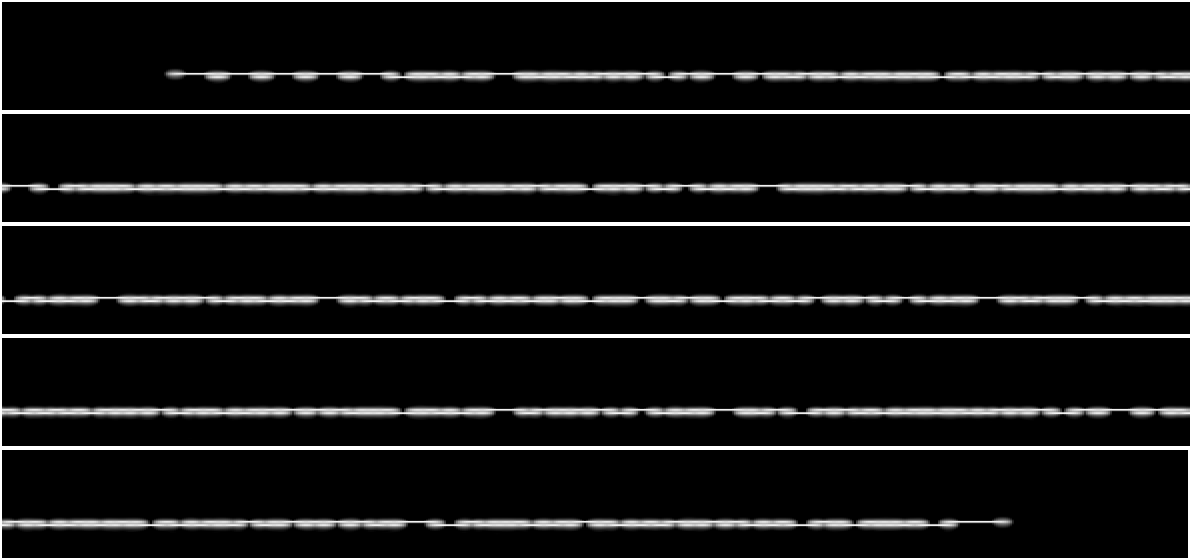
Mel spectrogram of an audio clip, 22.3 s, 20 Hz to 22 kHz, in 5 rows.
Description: RTTY (45.45 baud, 170 Hz shift), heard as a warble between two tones, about 1360 Hz centre. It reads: DL9KC DE BG7TR R R FB SUE. RIG HR 25 W, ANT HEXBEAM. WX RAIN, 14 C. BTU DL9KC DE BG7TR K CQ TEST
